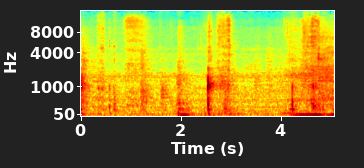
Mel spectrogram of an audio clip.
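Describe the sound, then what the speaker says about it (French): Knife slicing raw tuna into strips and cubes for a tartare on a cutting board, a few faint, sparse taps and soft cuts against a quiet kitchen background. "Donc moi, je coupe mes lamelles à l'avance. Et je ferai mes cubes en même temps."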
